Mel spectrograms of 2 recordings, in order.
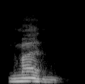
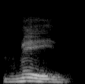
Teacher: man, short, o A bem curto. Made, o A bem longo.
